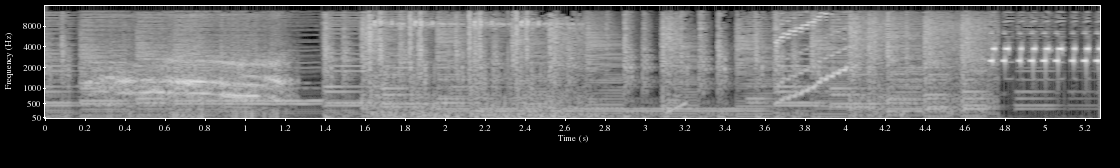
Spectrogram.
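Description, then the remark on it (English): A cartoonish villain's scream, voice work apparently lifted from the cartoon and sounding like Dr. Robotnik, rings out early amid loud, chaotic video game effects: crashing impacts, rising sweeping tones and, at the end, a rapid run of pulsing electronic beeps. “That scream does sound like Dr.”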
